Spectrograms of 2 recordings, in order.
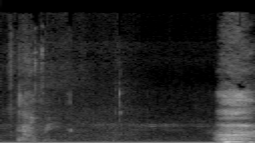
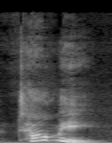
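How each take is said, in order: First: Soft breathless whisper of tell me. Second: Eager high ask. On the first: Host to the puppet, coaxing it, in a whisper. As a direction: lean in and whisper it like a secret. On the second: Coaxing puppet to answer. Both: Real, not acted.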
